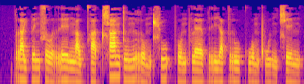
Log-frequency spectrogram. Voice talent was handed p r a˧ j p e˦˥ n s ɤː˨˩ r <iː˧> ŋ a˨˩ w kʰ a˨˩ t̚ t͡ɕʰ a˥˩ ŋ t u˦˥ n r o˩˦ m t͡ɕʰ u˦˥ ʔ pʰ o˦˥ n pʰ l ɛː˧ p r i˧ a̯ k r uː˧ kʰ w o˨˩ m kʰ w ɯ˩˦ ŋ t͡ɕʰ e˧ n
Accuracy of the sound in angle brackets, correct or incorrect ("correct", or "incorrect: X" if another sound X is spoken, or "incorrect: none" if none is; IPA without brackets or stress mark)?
incorrect: eː˧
